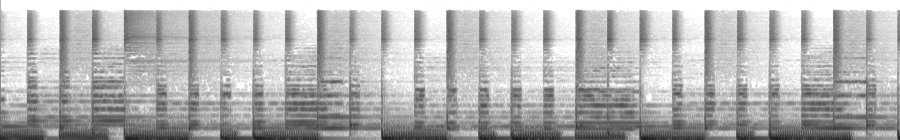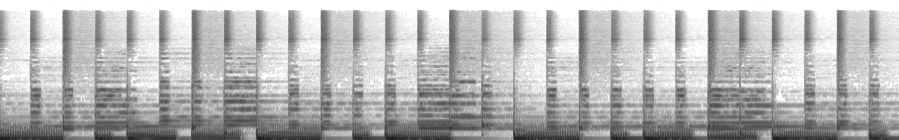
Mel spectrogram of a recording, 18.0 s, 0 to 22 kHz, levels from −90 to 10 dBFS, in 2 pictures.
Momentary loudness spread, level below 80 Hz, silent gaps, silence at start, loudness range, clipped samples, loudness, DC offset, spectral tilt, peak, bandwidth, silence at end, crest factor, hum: 4 LU; -14 dBFS; none; 0 s; 1 LU; under 0.1%; -14 LUFS; under 0.1%; -5 dB/octave; 0 dBFS; 16.5 kHz; 0 s; 12 dB; none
